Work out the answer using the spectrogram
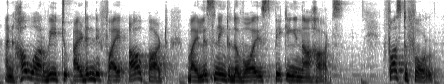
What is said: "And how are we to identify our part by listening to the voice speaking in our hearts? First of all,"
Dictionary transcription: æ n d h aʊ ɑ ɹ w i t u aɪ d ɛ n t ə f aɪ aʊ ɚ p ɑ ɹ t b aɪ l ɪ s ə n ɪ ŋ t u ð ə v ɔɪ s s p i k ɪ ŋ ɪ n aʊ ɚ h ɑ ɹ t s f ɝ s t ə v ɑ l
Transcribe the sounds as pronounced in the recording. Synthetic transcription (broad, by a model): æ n d h aʊ ɑ ɹ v i t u aɪ d ɛ n t ə f aɪ aʊ ɚ p ɑ ɹ t b aɪ l ɪ s ə n ɪ ŋ t u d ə v ɔɪ s s p i k ɪ ŋ ɪ n aʊ ɚ h ɑ ɹ t s f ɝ s t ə f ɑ l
